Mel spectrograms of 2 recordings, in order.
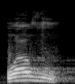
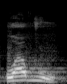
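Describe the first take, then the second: No difference in how they are said.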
